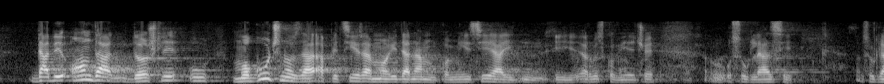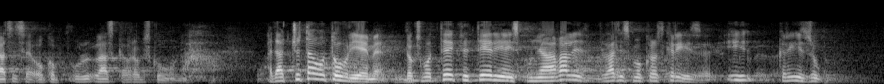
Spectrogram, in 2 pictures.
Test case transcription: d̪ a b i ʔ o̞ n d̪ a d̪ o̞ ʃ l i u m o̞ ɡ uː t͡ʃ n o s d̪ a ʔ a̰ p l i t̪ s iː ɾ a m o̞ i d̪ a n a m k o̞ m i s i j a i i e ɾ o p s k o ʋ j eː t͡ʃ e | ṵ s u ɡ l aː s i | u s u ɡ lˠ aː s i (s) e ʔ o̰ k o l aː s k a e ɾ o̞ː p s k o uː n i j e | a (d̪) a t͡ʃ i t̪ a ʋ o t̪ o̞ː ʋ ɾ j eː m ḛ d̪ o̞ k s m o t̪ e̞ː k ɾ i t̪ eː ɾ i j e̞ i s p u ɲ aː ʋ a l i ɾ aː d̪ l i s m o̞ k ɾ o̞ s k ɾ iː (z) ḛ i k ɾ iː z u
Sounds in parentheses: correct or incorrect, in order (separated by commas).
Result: correct, correct, correct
